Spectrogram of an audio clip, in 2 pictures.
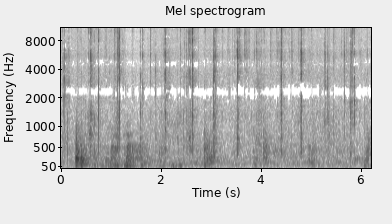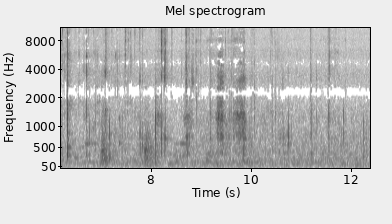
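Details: Cracker, a black tabby cat, eats a whole small rat as raw prey indoors, recorded February 13, 2022. Dense crunching and sharp bone-snapping clicks repeat irregularly for the full stretch, in a quiet room.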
